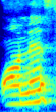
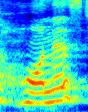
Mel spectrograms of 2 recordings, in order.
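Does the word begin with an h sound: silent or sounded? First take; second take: silent; sounded. First: The word begins with a vowel, h silent. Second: The word begins with a sounded h. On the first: The speaker calls it right. "ऑनेस्ट बोलते हैं" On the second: The speaker calls it wrong. "आप इसे हॉनेस्ट नहीं बोलते"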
